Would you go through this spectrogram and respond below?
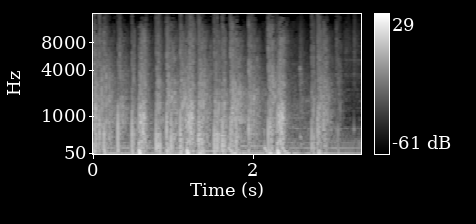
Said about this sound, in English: I took a pack of firecrackers from my pocket with it. And with the fuse sizzling, I threw it at them. 20 wild pops echoed down the street.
